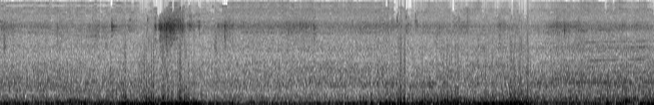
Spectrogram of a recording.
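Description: A Hyundai Kona electric car accelerating, with a steady loud low rumble of road and wind noise inside the cabin and no clear engine note.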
